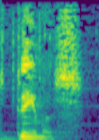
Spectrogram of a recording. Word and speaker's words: Demas: His name was Demas. Rhymes with demon.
